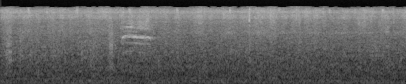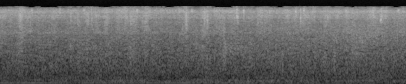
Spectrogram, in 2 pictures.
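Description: Steady hiss of outdoor background noise, with a few faint scattered ticks and a brief high chirp about a second in.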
